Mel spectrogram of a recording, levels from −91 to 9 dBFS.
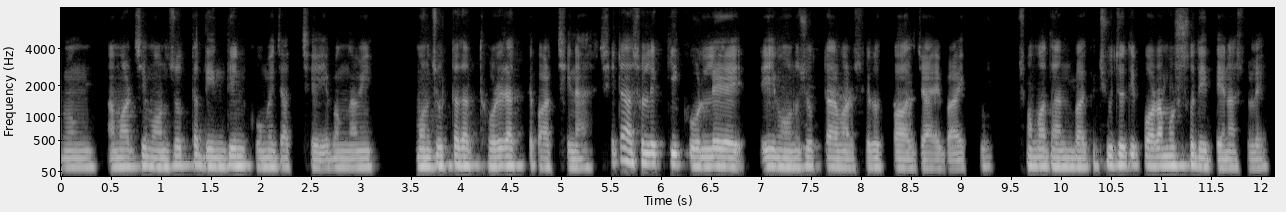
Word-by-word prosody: এবং 110 0 -1 0.4
আমার 115 +1 +1
যে - - 0
মনোযোগটা 125 +4 0
দিন, 115 -1 +3
দিন 120 0 +5
কমে 110 0 0
যাচ্ছে 110 -1 -8 0.2
এবং 105 +1 -2
আমি 110 0 +1 0.5
মনোযোগটা 125 +2 +3
দা 120 - +5 0.2
ধরে 120 -1 +2
রাখতে 125 0 -1
পারছি 105 0 -6
না। 105 - -2 0.2
সেটা 155 +5 -5
আসলে 150 -2 +4
কি 145 - +4
করলে 120 0 +3 0.5
এই 115 - +4
মনোযোগটা 115 +2 -1
আমার 105 -1 -1
ফেরত 110 -1 -2
পাওয়া 105 -1 0
যায়? 100 -1 -3
বা 95 - -3
একটু 105 - -20 0.4
সমাধান 115 -1 +1
বা 110 - +2
কিছু 125 +1 -5
যদি 130 +1 +3
পরামর্শ 125 +1 +3 0.2
দিতেন 105 -1 0
আসলে। 105 0 -6
115 Hz, 175 wpm, -23 LUFS, 110-125 Hz, 0.5 s, দিন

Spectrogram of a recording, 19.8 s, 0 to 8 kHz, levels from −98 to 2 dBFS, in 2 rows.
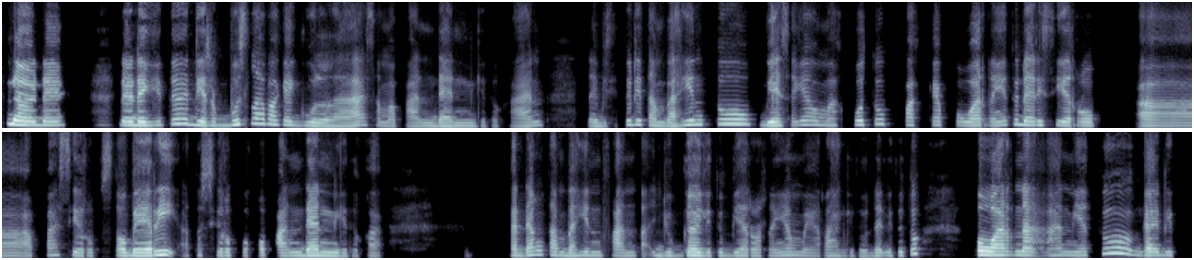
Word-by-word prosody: Nah 270 -4 +12
udah 230 0 +2 0.5
nah 230 - +4
udah 220 -1 +9
gitu 225 +6 -9 0.2
direbus 215 +5 +2
lah 315 - +2
pake 265 -3 -1
gula 185 +1 -1
sama 205 -4 -10
pandan 180 -1 -5 0.2
gitu 180 0 -20
kan. 170 +2 -8 0.4
Nah - - -16
abis 180 +1 -9
itu 255 - -6
ditambahin 210 +2 -1
tuh 300 -1 +2
biasanya 215 +4 +3
mama 220 -2 -7
aku 250 - -5
tuh 295 - -5 0.2
pake 230 -1 -7
pewarnanya 215 0 -2
tuh 275 - -3
dari 235 -1 +2
sirup, 210 -3 -3 0.4
eee, 195 0 -4
apa, 225 - -13
sirup 195 -2 -6
stroberi 200 +5 +6
atau - - -23
sirup 200 -2 -7
cocopandan 200 0 +1 0.2
gitu 185 0 -12
Kak. 180 -1 -13 1.1
Kadang 215 +4 0
tambahin 205 -1 -3
Fanta 195 -1 -6
juga 195 +1 -1
gitu 195 +1 -7
biar 195 0 -5
warnanya 190 +2 -8
merah 190 -2 -10
gitu. 180 -1 -16
Dan 185 +2 -6
itu 200 +2 -7
tuh 310 - -2 0.5
pewarnaanya 220 -2 +6
tuh 340 +2 +1 0.2
nggak 215 -1 +2
dit - - -37
205 Hz, 155 wpm, -25 LUFS, 195-225 Hz, 1.1 s, Nah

